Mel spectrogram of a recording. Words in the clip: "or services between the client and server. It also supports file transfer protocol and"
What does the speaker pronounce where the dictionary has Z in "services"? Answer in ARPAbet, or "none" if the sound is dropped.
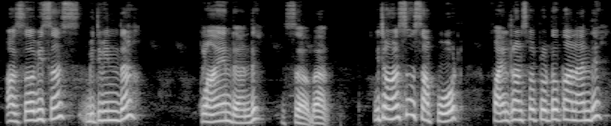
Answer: S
